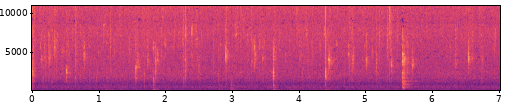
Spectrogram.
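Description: Garlic sautéing in canola oil: an even sizzle with scattered small pops and crackles.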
